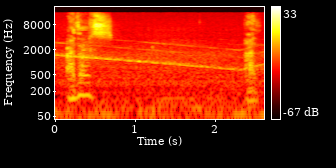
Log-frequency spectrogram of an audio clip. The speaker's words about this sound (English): Are those sirens?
